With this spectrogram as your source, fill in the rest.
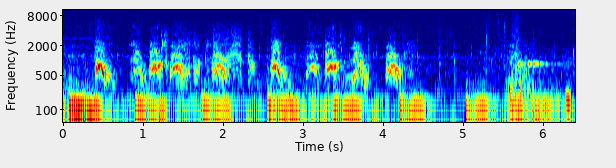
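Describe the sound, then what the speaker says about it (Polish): Dogs in the Far Cry 6 video game bark in a regular series of loud, close woofs, with a brief whimpering yip near the end. "Widzę, że mamy jakieś psy na obserwacji."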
